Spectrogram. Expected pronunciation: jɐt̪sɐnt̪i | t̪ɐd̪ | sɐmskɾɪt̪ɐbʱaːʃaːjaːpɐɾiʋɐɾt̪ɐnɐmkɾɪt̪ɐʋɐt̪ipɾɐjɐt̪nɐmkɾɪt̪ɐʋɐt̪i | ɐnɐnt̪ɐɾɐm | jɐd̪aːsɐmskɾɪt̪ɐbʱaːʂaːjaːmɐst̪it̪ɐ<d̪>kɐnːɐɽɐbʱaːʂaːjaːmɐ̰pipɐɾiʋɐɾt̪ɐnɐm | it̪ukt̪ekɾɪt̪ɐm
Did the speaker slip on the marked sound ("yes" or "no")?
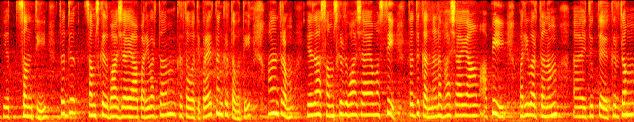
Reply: no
